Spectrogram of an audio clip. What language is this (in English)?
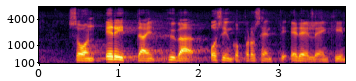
Finnish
